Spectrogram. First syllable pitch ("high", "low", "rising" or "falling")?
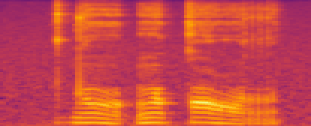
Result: falling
